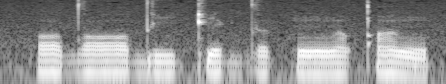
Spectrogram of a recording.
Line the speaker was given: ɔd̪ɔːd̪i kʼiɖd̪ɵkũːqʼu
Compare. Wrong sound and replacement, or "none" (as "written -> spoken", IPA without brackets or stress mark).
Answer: u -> ũ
